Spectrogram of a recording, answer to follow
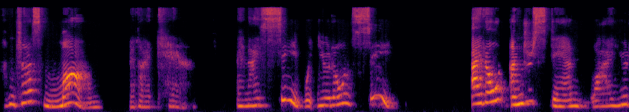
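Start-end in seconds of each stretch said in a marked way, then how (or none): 1.6-2.5 whisper. Real, not acted. Mom confiding her care.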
